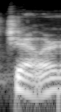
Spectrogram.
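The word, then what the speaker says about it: Gaelor: It's spelled G-A-E-L-O-R, but it's Jailer, probably the old-fashioned spelling of it.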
